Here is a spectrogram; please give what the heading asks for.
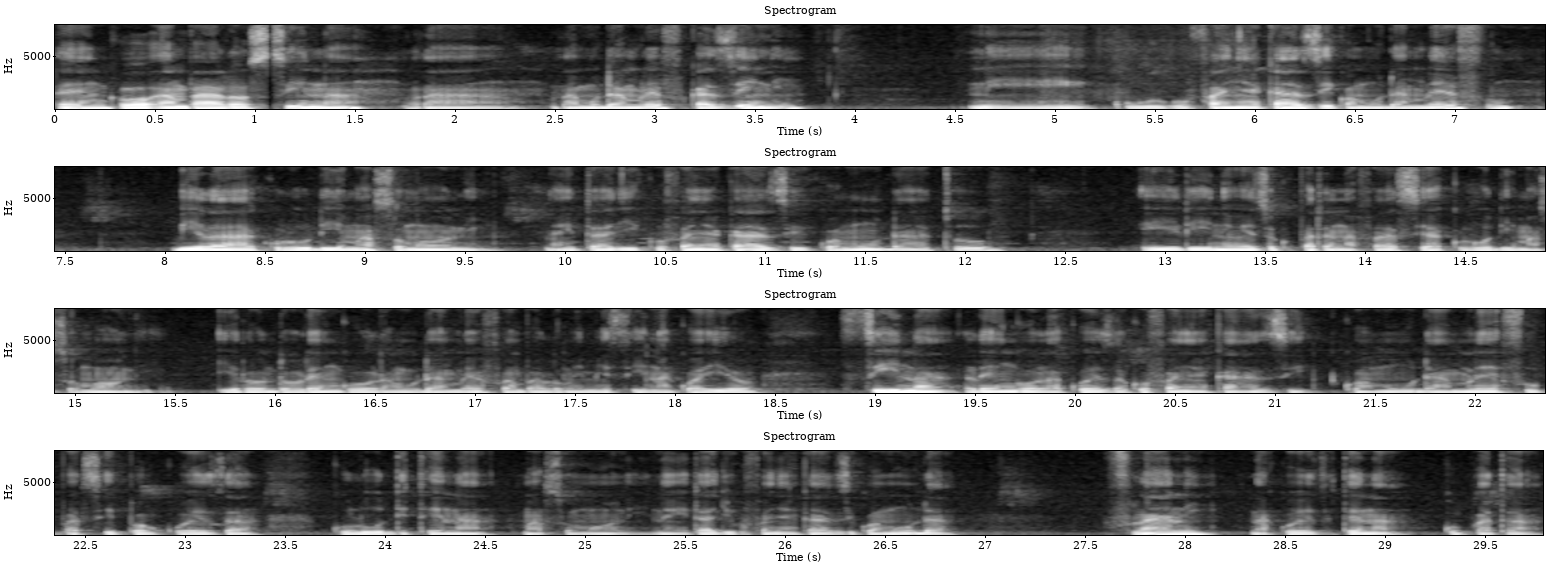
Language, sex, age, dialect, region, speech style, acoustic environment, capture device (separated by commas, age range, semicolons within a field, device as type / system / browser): Swahili, male, 25-34, Tanzania - Dar es Salaam, Tanzania, happy, silence, mobile / Linux / Chrome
